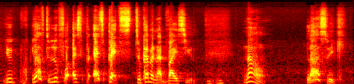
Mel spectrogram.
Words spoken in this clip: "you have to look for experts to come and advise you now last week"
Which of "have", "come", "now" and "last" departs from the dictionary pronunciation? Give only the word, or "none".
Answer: have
